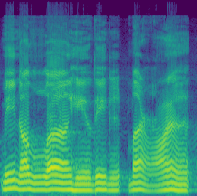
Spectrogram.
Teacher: lafaz Allahnya dibaca tebel, tafkhim. Kalau tadi kan tarkik, ini tebel.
